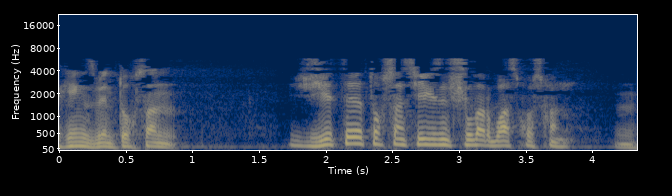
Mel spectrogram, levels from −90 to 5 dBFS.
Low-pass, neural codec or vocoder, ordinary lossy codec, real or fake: 7.2 kHz; none; MP3, 24 kbps; real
